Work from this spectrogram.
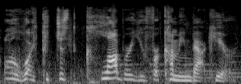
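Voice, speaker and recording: An actress playing a sharp-tongued, wounded ex-wife in a radio drama, guarded and full of biting, sarcastic retorts. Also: female voice, medium pitch, lively intonation, a little fast, soft background music. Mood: bitter, angry.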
